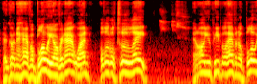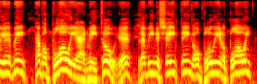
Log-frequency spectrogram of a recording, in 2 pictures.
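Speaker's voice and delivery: loud, high, heated ranting; in a fucking mood. Real, not acted. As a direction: lash out at the commenters. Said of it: "Yeah, I'm in a fucking mood".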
